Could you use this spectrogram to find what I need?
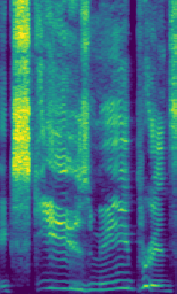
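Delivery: high surfer-dude voice. Speaker imagines a goofy movie version of Link he would dislike, surfer-dude Link voice. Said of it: "almost like a surfer dude who's like".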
